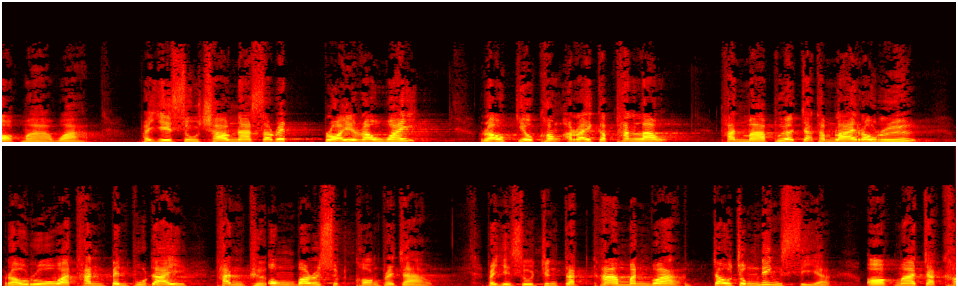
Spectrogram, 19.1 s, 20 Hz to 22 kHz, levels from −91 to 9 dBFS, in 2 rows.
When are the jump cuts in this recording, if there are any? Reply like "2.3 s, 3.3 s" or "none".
12.2 s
